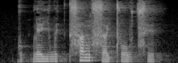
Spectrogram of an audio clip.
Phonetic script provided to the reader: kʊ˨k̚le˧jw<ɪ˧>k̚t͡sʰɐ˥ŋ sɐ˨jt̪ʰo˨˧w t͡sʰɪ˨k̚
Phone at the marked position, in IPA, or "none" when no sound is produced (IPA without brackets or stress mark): ɪ˧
